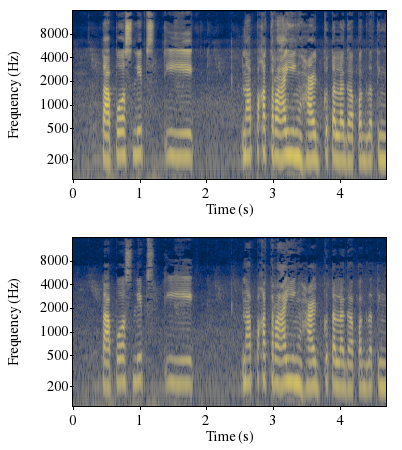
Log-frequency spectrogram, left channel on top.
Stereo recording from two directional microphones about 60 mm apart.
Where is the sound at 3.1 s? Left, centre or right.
Left.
